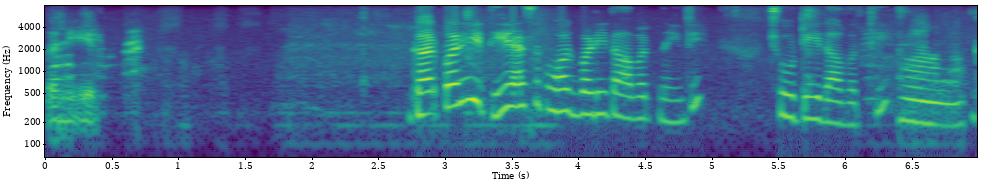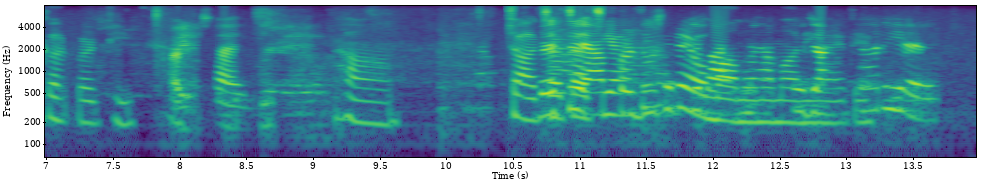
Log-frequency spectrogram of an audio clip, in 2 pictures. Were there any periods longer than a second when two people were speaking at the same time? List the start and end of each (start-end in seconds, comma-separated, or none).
10.7-13.2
